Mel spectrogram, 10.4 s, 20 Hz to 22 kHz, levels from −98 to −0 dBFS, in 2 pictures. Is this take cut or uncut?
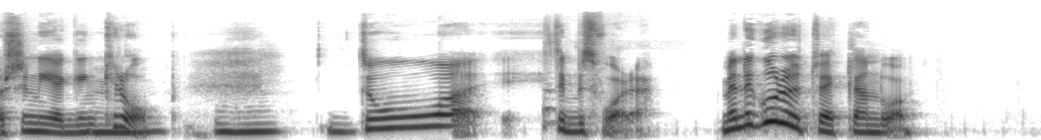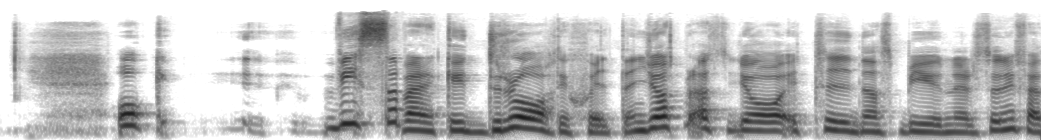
cut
